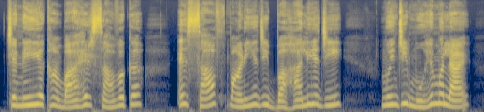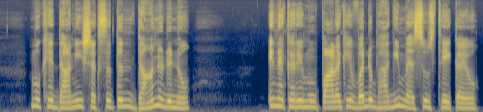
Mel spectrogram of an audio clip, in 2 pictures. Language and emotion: Sindhi, happy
